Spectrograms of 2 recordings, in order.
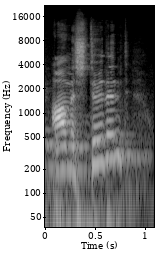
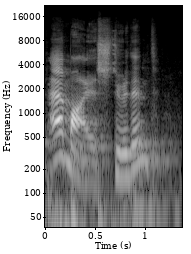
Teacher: notice the tone changes the intonation changes because now we are asking a question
